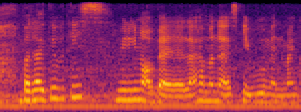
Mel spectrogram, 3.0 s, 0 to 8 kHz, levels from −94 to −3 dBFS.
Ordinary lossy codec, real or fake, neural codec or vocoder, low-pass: none; real; none; 7.2 kHz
